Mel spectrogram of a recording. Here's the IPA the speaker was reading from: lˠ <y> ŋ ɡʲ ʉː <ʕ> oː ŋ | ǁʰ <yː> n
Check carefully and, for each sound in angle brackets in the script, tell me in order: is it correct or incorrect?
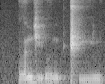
incorrect: ɪ, incorrect: ʔ, correct

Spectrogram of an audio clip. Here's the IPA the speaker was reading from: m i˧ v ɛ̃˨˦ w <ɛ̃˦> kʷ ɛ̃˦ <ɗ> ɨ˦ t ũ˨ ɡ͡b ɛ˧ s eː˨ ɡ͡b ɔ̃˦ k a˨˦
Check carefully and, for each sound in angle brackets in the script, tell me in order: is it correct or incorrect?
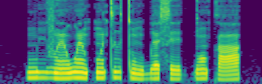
incorrect: ɛ̃˦˨, incorrect: t

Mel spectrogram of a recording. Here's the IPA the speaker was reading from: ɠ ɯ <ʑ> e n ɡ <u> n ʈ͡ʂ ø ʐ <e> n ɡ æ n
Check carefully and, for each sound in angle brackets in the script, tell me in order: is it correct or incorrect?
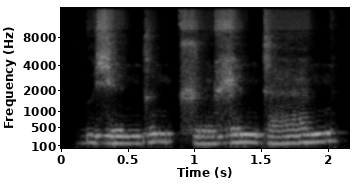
correct, incorrect: ø, correct

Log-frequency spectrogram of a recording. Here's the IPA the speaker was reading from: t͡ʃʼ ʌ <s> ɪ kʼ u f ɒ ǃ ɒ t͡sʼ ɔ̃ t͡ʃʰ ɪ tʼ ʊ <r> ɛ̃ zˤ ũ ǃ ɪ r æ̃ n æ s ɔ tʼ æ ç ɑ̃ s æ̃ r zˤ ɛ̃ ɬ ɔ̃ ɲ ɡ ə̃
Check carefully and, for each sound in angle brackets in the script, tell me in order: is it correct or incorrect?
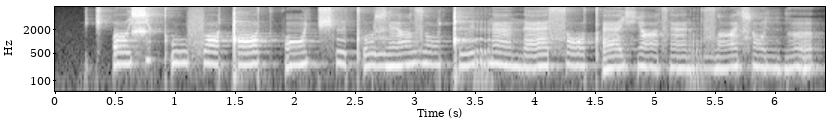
incorrect: ɕ, incorrect: ɮ

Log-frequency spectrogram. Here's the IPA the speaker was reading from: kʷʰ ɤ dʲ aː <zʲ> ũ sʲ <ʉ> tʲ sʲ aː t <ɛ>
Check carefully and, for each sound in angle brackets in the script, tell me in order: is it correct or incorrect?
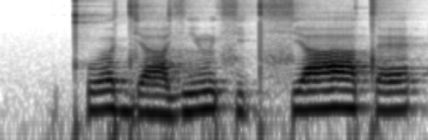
correct, incorrect: u, correct

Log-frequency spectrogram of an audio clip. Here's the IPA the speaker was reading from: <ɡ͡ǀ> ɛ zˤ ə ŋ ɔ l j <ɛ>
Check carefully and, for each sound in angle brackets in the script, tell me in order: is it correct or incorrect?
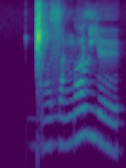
incorrect: ɡ͡ǁ, incorrect: ø

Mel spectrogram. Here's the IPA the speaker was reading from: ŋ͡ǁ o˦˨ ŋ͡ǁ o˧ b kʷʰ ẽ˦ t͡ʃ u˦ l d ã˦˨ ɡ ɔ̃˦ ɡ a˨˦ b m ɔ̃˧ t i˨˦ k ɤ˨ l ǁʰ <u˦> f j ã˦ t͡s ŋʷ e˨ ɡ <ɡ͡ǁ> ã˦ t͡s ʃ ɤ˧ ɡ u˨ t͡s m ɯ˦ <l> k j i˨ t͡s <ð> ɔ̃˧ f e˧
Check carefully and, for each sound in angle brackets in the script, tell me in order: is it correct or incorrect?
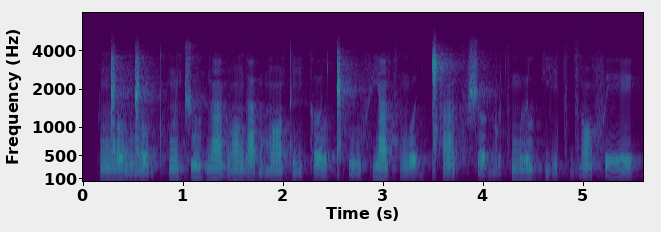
incorrect: u˨, incorrect: ǁʰ, correct, incorrect: d͡z

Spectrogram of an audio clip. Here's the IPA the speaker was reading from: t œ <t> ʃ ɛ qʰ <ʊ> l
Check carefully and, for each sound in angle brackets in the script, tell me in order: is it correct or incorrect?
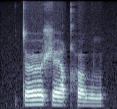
incorrect: none, incorrect: u

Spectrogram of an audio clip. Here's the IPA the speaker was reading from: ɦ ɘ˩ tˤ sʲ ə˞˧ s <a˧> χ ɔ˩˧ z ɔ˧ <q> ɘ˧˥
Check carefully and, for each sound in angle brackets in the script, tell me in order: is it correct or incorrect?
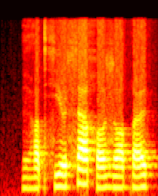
incorrect: a˥, correct

